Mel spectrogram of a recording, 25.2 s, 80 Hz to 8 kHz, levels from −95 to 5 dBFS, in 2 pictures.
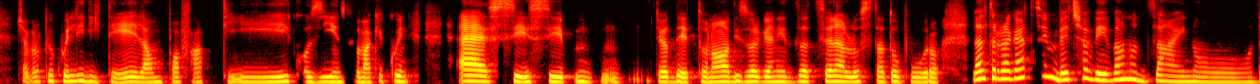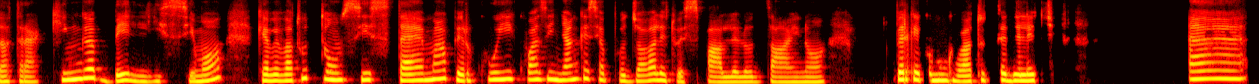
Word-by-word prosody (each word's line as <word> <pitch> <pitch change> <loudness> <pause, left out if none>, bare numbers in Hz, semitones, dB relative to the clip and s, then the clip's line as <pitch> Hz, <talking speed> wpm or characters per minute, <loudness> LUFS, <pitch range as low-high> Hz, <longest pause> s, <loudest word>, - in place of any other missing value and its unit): cioè 165 - -9
proprio 175 +4 -4
quelli 195 +1 0
di 180 -2 -5
tela, 160 0 0
un 165 +1 -3
po' 165 0 -5
fatti 165 - -3
così 170 -1 -2
insomma, 165 -1 -2
che 180 +3 -10
quin 185 -3 0 0.5
eh 195 -1 +7
sì, 180 -1 +2
sì, 175 -1 +1
mh-mh, 175 -2 -3 0.4
ti 190 - -4
ho 175 - +3
detto, 170 0 0
no, 175 +2 +3
disorganizzazione 180 +1 0
allo 175 -1 +2
stato 175 0 -2
puro. 165 -2 -2 0.3
L'altro 275 +3 +3
ragazzo 300 +5 0
invece 250 -4 +2
aveva 240 -3 +4
uno 260 -5 +3
zaino 170 -5 -4
da 180 +3 -2
trekking 220 - +2
bellissimo, 195 - -1 0.3
che - - -3
aveva 210 0 +3
tutto 290 +2 -3
un 240 -1 +5
sistema 240 +1 +1
per 215 -6 -1
cui 250 +3 +2
quasi 255 -1 0
neanche 250 +5 +2
si 270 -1 -6
appoggiava 200 -2 -3
alle 225 -1 +2
tue 215 - -7
spalle 170 +1 -3
lo 170 0 -3
zaino, 170 0 -4 0.7
perché 250 -1 +4
comunque 215 -2 +2
aveva 190 +1 +1
tutte 225 +2 -1
delle 210 +1 +5
ci 220 - -14 1.3
Eh. 275 +1 +1
190 Hz, 135 wpm, -23 LUFS, 170-235 Hz, 1.3 s, eh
